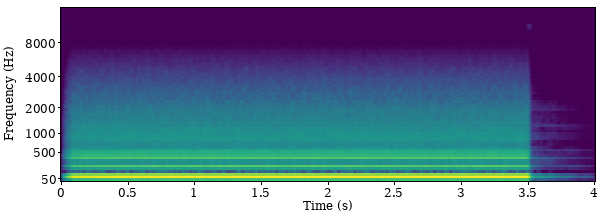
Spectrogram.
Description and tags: FM Strings Ds2
An analog-esque strings ensemble sound. This is the note D sharp of octave 2. (Created with AudioSauna, as always.)
strings, pad, synth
